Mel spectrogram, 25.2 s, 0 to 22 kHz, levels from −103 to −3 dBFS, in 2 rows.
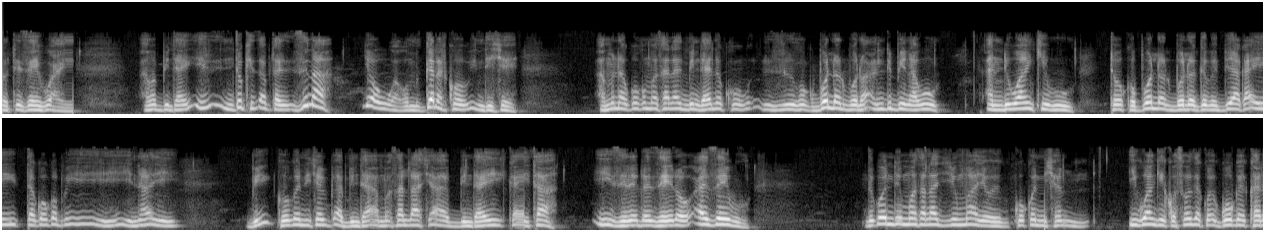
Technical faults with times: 0.65-0.70 concealed Bluetooth headset packet loss
17.78-17.83 concealed Bluetooth headset packet loss
22.98-23.03 concealed Bluetooth headset packet loss

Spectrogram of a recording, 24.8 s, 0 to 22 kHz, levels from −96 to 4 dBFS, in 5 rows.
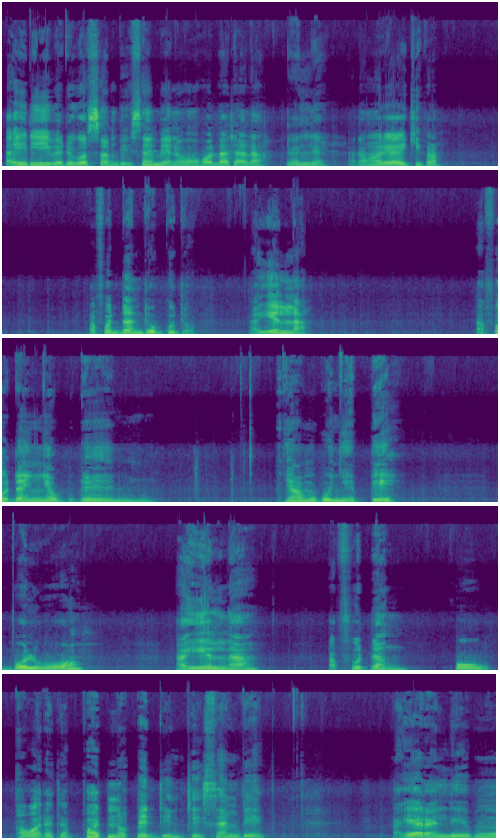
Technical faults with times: none

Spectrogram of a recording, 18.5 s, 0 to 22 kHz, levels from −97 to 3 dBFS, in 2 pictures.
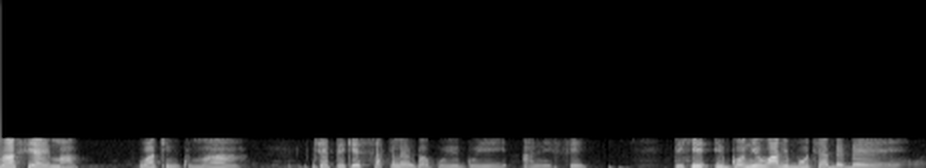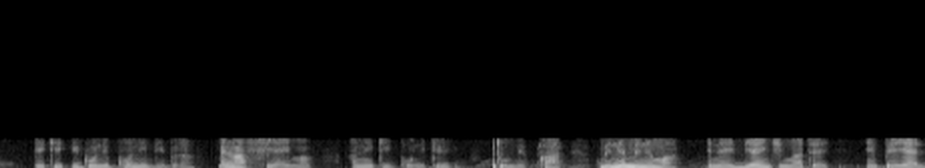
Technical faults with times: none

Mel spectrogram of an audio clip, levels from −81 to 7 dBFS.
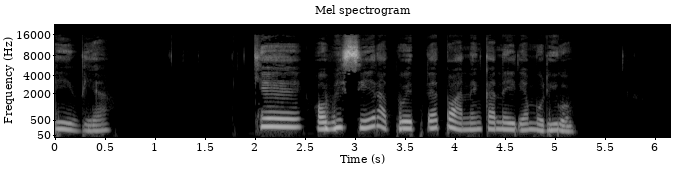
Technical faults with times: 5.01 compressed frames skipped

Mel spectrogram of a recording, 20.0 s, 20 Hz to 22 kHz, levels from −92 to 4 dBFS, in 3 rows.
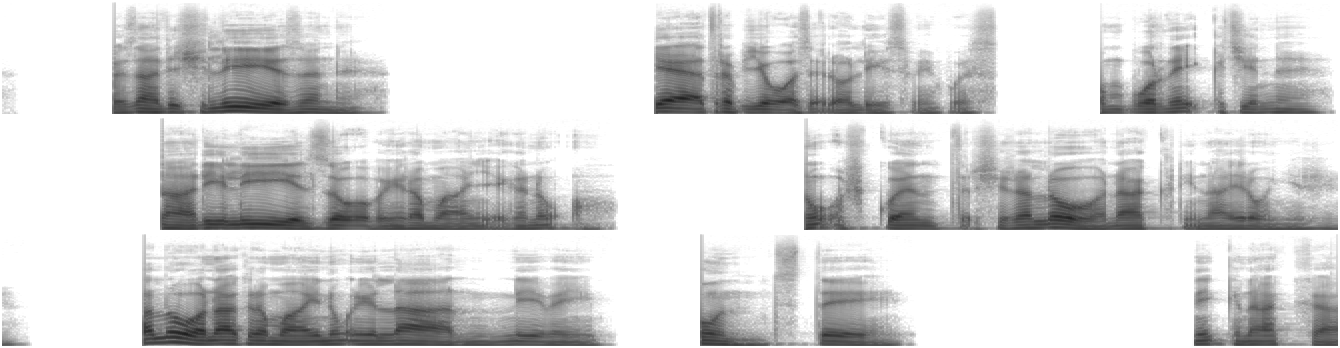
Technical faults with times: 0.50-0.56 clipped start after a pause
3.20-3.27 clipped start after a pause
5.43-5.50 clipped start after a pause
7.42-7.48 clipped start after a pause
10.63-10.70 clipped start after a pause
14.00-14.07 clipped start after a pause
16.79-16.86 clipped start after a pause
19.26-19.33 clipped start after a pause

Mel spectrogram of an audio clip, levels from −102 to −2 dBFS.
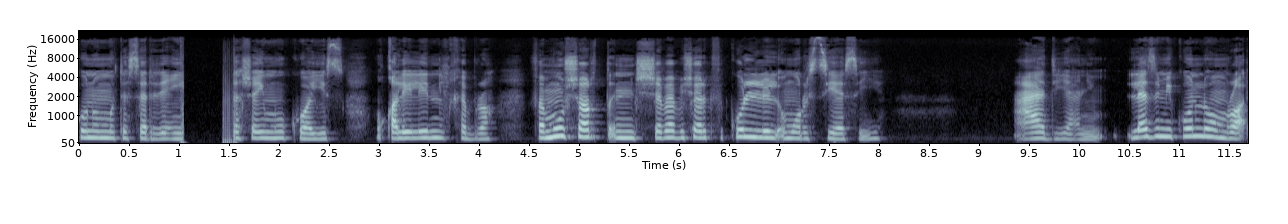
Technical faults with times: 1.02-1.58 cable pulled and plugged in

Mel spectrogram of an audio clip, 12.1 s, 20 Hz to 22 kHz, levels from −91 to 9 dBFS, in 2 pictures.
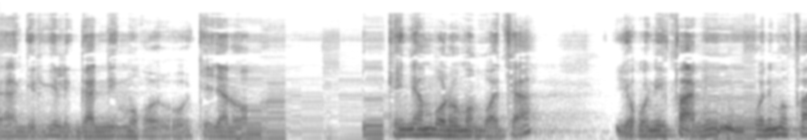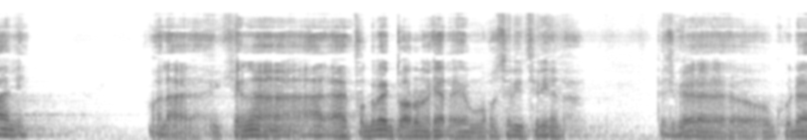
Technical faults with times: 0.00-12.11 HE-AAC compression
1.78-2.92 robotic sound from repeated short buffers
5.34-5.67 robotic sound from repeated short buffers

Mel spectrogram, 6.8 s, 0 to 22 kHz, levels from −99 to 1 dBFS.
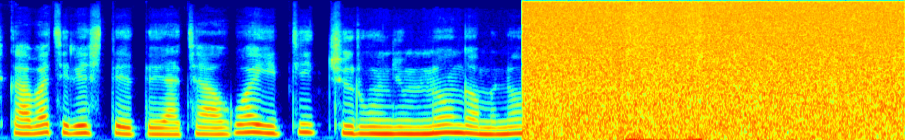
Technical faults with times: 3.93-6.79 samples built from the wrong bytes

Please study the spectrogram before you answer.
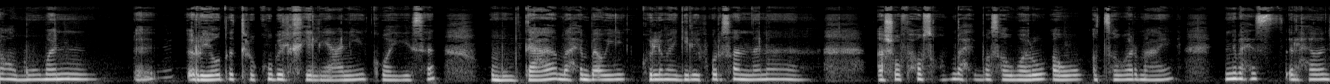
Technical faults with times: none

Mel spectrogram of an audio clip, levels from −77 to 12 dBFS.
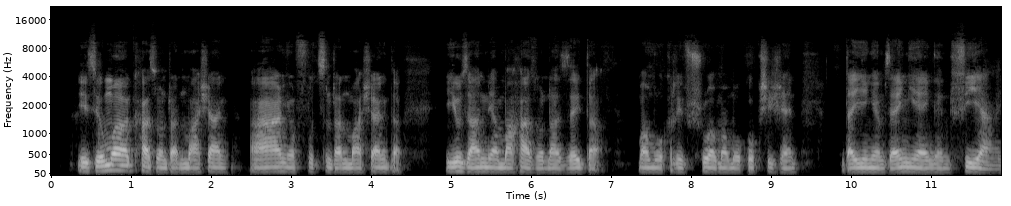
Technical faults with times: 0.00-11.88 clock drift between sender and receiver
2.20-2.27 short stall from a late packet
4.07-11.07 repeated timing corrections
4.76-4.81 short stall from a late packet

